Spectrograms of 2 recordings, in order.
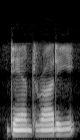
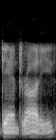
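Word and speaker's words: D'Andrade: They don't pronounce it Dandrati the way that I do.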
